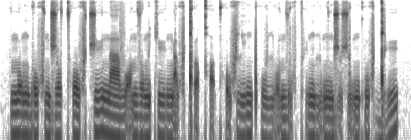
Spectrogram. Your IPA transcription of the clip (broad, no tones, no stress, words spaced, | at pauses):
noŋɡoxʷnd͡ʒo tʰoxʷ t͡ʃy navɔ̰ nzoŋcy ŋa̰xʷǃʰṵ qʰɔ̰kʰo̰xʷ ʎiŋpʰu ʎo̰ nzṵxʷpʰyŋʎṵŋnd͡ʒṵ ʃṵŋkʷʼaxʷ ɡ͡ǃy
